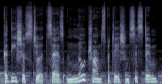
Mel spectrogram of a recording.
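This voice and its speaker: A man's voice: medium pitch, moderate pace, darkish tone. A man with a Jamaican accent reading scripted narration as a reporter for a news documentary. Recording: music bed behind the voice. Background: background music.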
